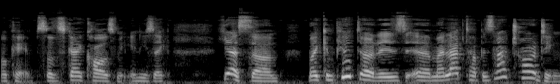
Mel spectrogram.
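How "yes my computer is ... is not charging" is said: put-on Arabic accent with hesitations. Retelling a phone call about a laptop, quoting the caller: put-on arabic accent. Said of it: "I'm just doing the accent".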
